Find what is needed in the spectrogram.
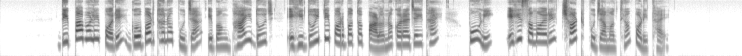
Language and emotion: Odia, neutral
